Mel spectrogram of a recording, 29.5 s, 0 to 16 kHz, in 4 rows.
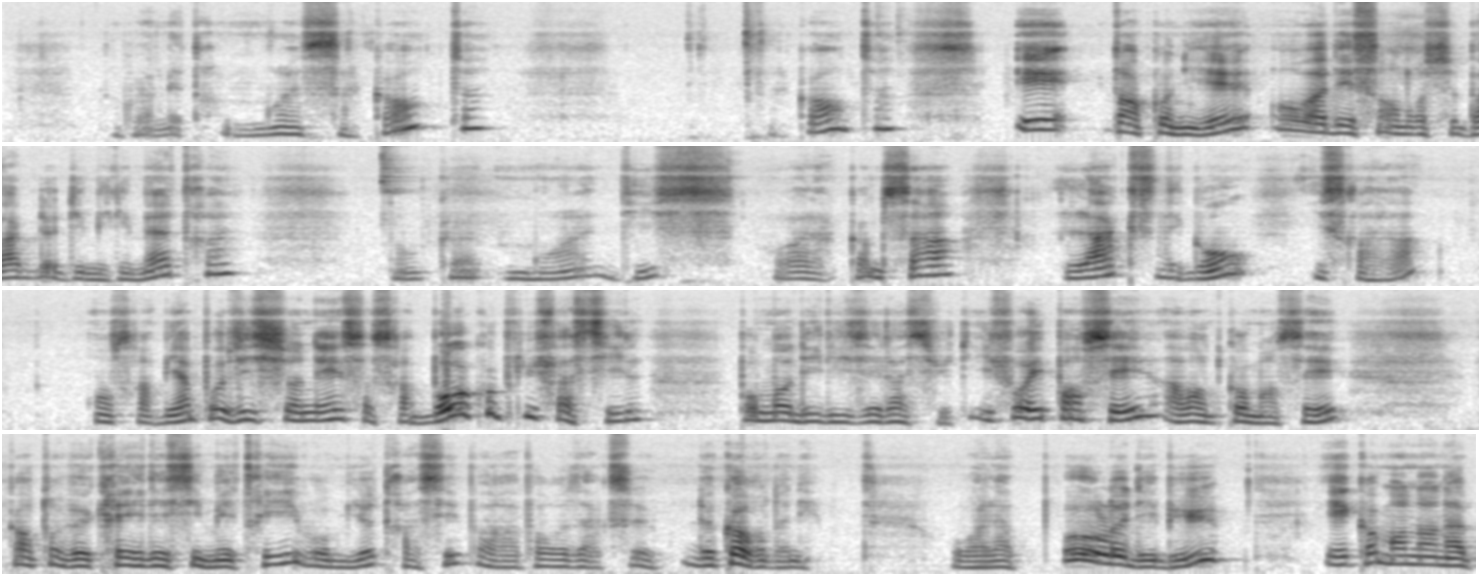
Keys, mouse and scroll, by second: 0.0 click, 1.1 KP_Subtract, 1.4 KP_5, 1.6 KP_2, 3.3 BackSpace, 3.6 KP_0, 4.7 typing, 5.3-5.6 scroll down 1, 5.8 click, 8.8 click, 10.0 KP_Subtract, 10.4 KP_1, 10.7 KP_0, 12.4 scroll up 1, 16.3-17.1 drag, 17.5-18.2 drag, 19.3-19.9 drag, 20.2-22.1 drag, 27.4 click, 28.6 scroll down 1, 29.2 click.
